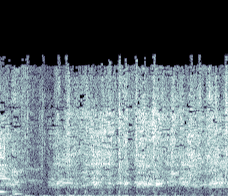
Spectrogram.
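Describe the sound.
Geese honk while someone rides on them, over a steady, noisy, rushing background that lasts throughout.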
